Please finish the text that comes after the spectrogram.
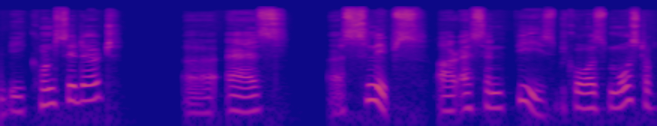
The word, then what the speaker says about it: SNPs: Single nucleotide polymorphisms or SNPs commonly pronounced as snips.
